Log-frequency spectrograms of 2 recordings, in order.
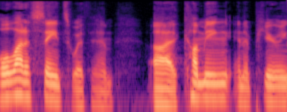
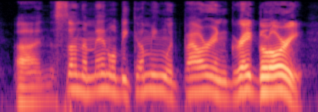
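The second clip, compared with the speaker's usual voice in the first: put-on thick Spanish accent, raised pitch, preaching delivery; 7 semitones higher than usual. Recalling a radio preacher's sermon, in Raul Reese's thick Spanish accent. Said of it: "He's got this really thick Spanish accent".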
